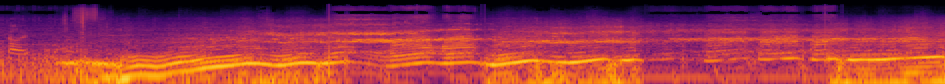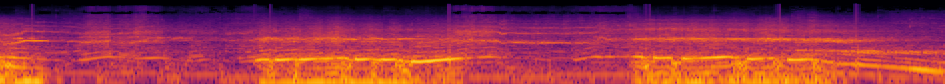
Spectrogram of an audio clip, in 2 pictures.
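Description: Drift car's engine revving up and down over and over while the tyres skid on asphalt as it slides around a cone. The revs drop off briefly a few times, longest about ten seconds in.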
